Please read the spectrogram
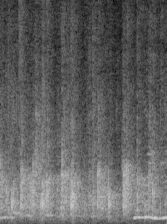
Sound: applause

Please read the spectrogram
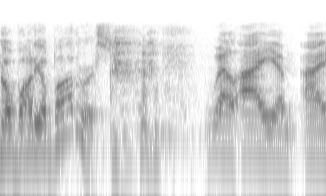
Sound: anxious laugh

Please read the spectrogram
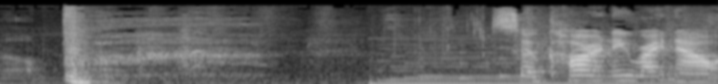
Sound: laughing

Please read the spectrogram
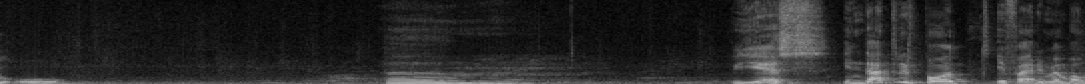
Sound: >> Deep Sigh

